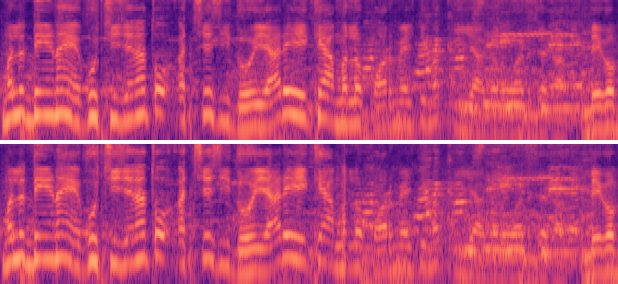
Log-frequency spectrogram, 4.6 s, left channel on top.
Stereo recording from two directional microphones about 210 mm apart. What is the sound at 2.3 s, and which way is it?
Speech, 50° left (ahead or behind).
